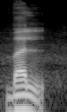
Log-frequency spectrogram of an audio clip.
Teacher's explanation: بل ہلانا نہیں، لام کو ہلا کے نہیں پڑھنا ہے۔ یوری را کو باریک پڑھیں گے، یا مدہ ہے۔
